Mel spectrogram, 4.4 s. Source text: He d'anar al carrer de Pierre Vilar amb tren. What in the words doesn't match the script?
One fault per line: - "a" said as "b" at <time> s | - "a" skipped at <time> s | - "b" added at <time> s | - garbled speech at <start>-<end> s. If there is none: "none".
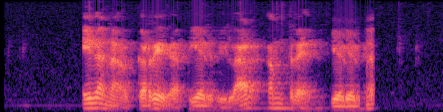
- garbled speech at 3.3-3.7 s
